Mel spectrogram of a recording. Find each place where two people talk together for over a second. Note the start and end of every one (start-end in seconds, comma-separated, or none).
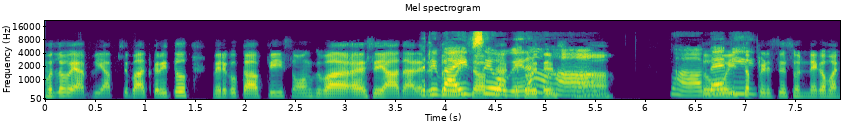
3.8-5.6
